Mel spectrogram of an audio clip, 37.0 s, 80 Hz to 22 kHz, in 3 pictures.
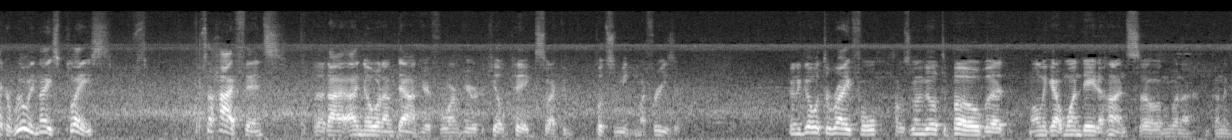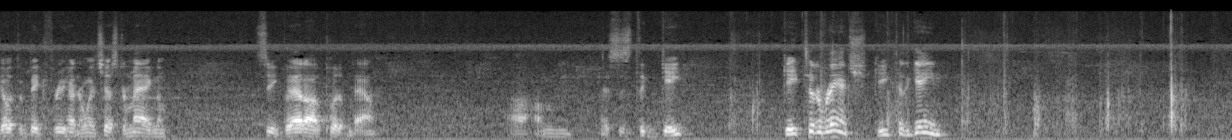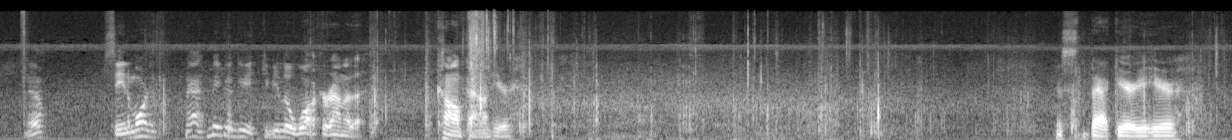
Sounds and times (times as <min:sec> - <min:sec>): Cricket: 0:00.0 - 0:36.9.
